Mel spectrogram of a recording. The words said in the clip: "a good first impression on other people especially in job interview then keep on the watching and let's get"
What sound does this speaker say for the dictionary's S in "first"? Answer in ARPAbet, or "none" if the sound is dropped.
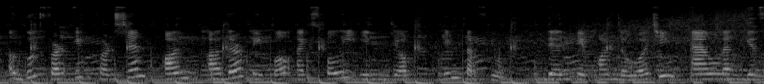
none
